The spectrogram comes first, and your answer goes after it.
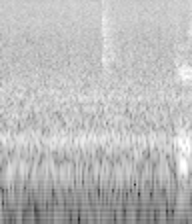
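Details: Honey bee colony in a hive being removed from a barn in La Feria, Texas: a steady, low droning hum of many bees, unbroken for the whole moment and swelling slightly at the end.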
